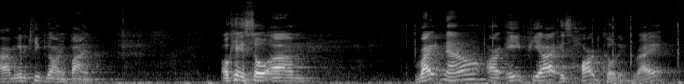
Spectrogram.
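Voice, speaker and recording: A man's fairly high voice carries vocal fry and very wide pitch swings, with audible room echo. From Vietnam. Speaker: programming instructor. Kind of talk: live coding lecture to a class. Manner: fast; casual, filler-heavy.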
